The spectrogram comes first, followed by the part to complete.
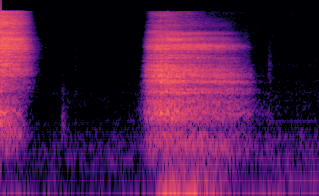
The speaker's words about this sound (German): Doppelatmung oder Double Inhale, wie er das nennt. Und die funktioniert ganz einfach so, dass du voll einatmest und dann, wenn du schon fast voll eingeatmet hast, kurz innehalten und dann nochmal.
